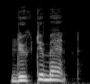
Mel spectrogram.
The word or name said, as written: lygtemand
